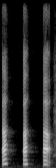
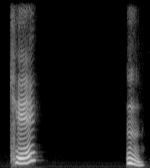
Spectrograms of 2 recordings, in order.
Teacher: I'm not releasing it through the nose. I'm just making an uh sound, but the tongue is up ready for the N. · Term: glottal stop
